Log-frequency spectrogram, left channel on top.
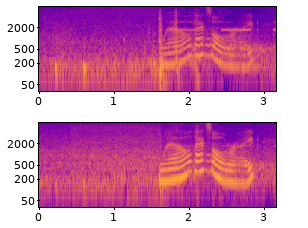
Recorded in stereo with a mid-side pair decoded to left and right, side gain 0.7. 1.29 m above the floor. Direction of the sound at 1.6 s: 30° right.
